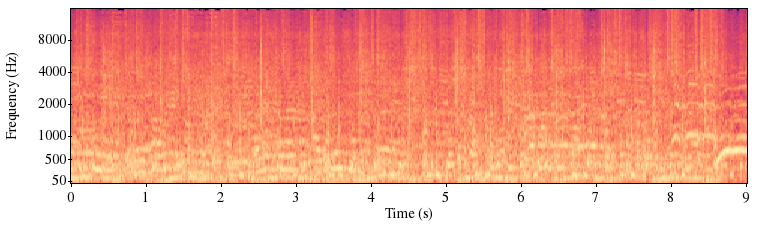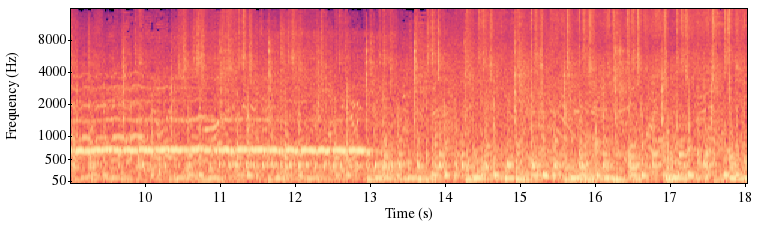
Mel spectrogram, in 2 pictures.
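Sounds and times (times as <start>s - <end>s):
group singing or chanting: 0.0s - 13.2s
hand drums: 0.0s - 18.0s.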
